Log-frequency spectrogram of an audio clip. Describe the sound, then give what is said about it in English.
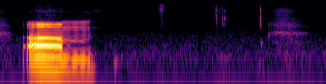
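Computer mouse clicks while moving through a fantasy football mock draft on screen: a brief voiced sound, then a few faint, sharp, isolated clicks spaced apart. “Let me click back over to the draft.”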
